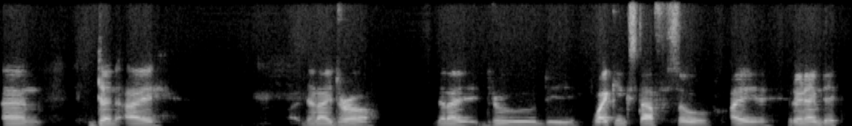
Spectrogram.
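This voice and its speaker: A man's voice: medium pitch, level tone, clear, resonant tone, narrow, tinny audio. A man from the Czech Republic with a Czech accent, speaking hesitantly in a casual interview. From northern Czech Republic. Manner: hesitant, halting phrasing. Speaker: podcast guest, artist.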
